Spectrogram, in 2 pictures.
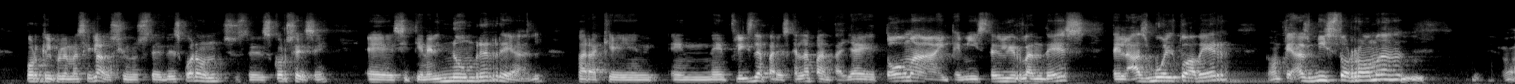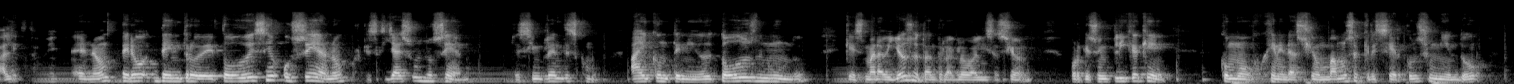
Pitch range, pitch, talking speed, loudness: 115-155 Hz, 135 Hz, 175 wpm, -16 LUFS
